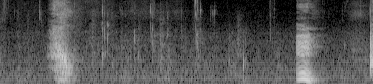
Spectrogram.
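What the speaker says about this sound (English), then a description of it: "let's give them the old-fashioned chomp and see how we did" Two crunchy bites into smoked beef back ribs from a Weber kettle, a sharp chomp early and another near the end, with quiet chewing between.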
